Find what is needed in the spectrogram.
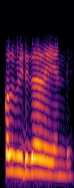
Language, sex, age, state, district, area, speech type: Telugu, female, 18-30, Andhra Pradesh, Krishna, urban, conversation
